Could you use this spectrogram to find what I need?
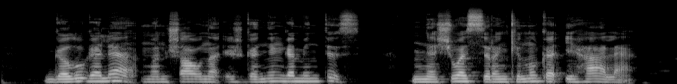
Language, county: Lithuanian, Vilnius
